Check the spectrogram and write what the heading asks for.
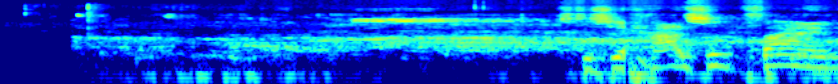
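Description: Near silence, then the relayed sound of a volleyball match broadcast cuts in suddenly about a third of a second in, starting as a steady background of noise. A man's commentary voice comes in about three seconds in.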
